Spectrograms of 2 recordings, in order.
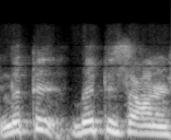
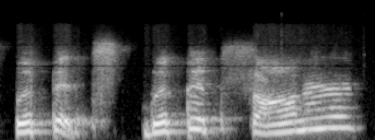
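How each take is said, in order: First: The middle consonant is pronounced as 'z'. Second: The middle consonant is pronounced as 'ts'. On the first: The speaker calls it right. "It's just a Z" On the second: The speaker calls it wrong. "He like adds a T in there"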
